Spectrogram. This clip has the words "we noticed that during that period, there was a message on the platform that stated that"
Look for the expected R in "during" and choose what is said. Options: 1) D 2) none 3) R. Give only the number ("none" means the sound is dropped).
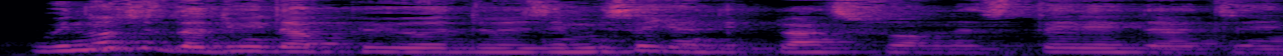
2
